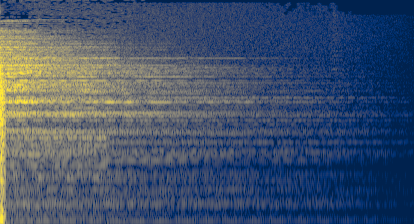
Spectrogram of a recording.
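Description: A rock band's song ending on a final hit: the full band stops abruptly, and the cymbals and instruments ring on, fading away over about two seconds into silence.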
